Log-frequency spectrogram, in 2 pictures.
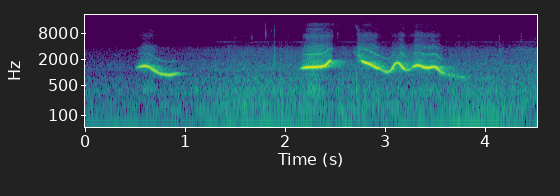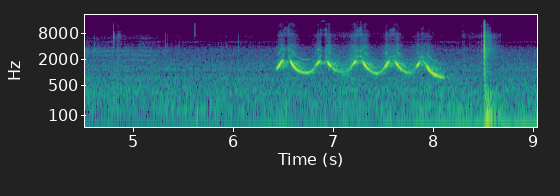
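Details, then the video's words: Indian ringneck parakeet producing loud whistled notes: a short falling whistle, a rising tone followed by wavering descending phrases, then a rapid run of looping up-and-down whistles and a single sharp click at the end. "Indian ringneck parrot amazing |parrot |Indian |talking |sweet |parrot"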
